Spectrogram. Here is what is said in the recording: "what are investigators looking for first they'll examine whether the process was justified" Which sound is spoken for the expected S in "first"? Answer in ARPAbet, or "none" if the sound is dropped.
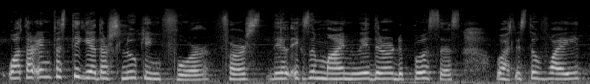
S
